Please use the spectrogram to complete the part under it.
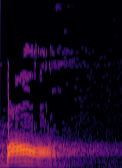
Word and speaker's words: Baal: Her father's name was Ethbaal, named after the god Baal or Baal. It can be pronounced either way.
